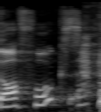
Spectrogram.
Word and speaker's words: Dorfuchs: Okay, also aus Sachsen kommt Dorfuchs. Statt der wird eben Dor geschrieben.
